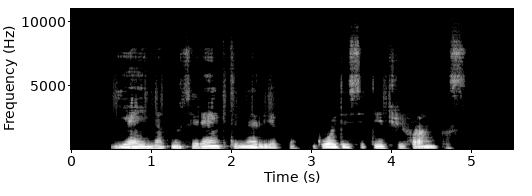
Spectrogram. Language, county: Lithuanian, Klaipėda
